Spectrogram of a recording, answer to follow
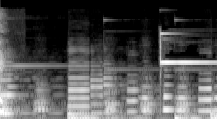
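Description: A short run of tinkling, stepping notes, then a bright ding whose single high tone rings on.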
